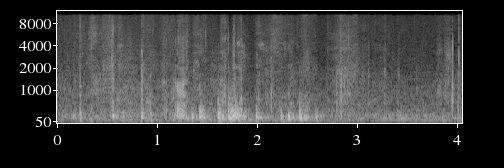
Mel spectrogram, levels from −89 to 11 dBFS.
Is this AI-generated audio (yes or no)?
no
